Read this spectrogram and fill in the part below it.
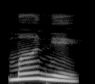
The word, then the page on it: ಮಾನಾಯ: kannada; mānāya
